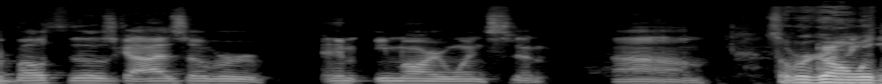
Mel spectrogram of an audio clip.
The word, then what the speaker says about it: Amari: he said his name and he said Amari. So that's what I'm going with now. Okay. But I've had people tell me both up until then. So now I'm rolling with Amari. Gotcha. Okay. Spelled like Emory though, so I don't know. You never know.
